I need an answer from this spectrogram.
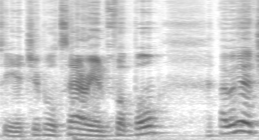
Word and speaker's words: Gibraltarian: We're going to start off as Europa Point in the second tier of Gibraltarian, that is how you pronounce it, yeah, Gibraltarian football.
